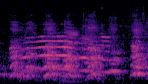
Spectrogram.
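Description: Several dogs bark, yelp and howl together in a continuous overlapping chorus, fairly loud and echoing, with no one speaking, at an animal shelter in Lübeck, Germany.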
